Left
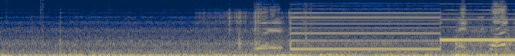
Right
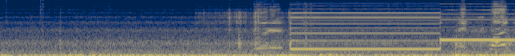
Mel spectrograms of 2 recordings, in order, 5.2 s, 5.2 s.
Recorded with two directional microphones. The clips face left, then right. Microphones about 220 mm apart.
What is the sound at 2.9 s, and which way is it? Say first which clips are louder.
Vehicle: right 4 dB; 30° right (ahead or behind).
